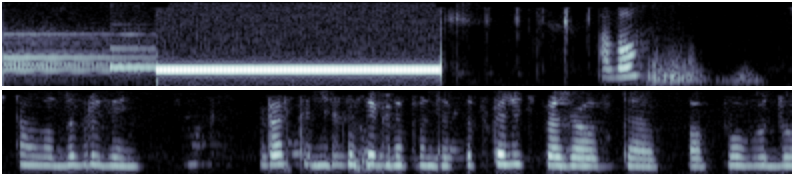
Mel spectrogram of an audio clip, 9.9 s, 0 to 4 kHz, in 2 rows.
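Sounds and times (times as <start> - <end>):
telephone line tones while a call is being connected: 0.9 - 2.8
speech: 3.8 - 4.2, 5.2 - 5.9, 6.6 - 9.8.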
